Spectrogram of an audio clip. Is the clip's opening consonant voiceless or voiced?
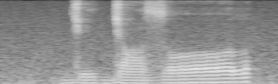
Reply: voiced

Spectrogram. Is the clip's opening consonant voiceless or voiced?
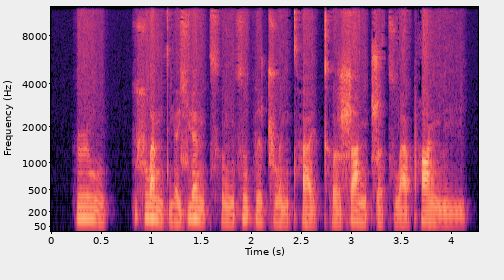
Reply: voiced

